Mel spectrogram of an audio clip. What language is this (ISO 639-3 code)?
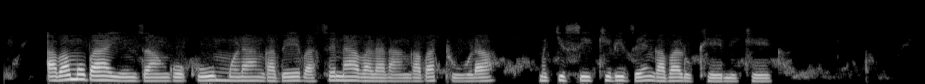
lug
